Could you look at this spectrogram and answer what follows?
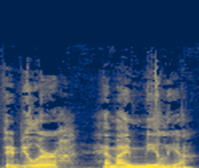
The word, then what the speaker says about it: fibular hemimelia: Oscar was born with fibular hemimelia.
